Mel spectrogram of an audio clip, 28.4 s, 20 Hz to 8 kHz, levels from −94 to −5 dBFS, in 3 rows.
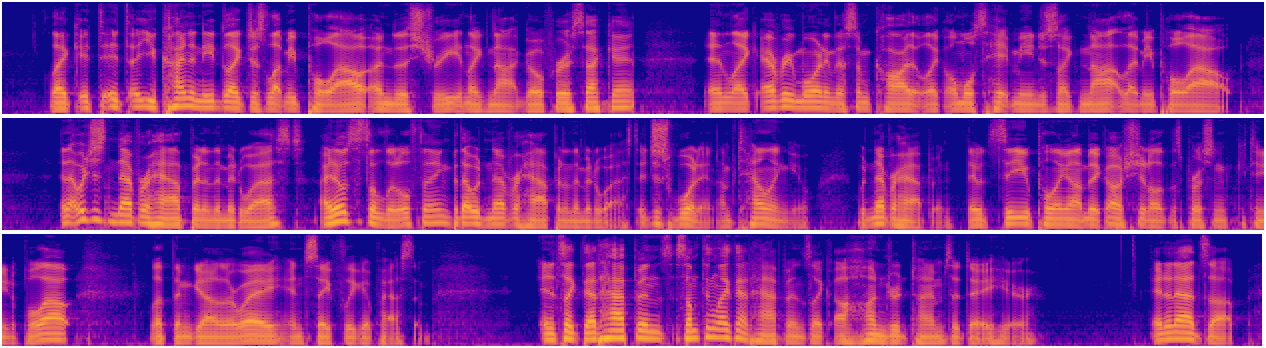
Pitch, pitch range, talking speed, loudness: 110 Hz, 100-125 Hz, 275 wpm, -29 LUFS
